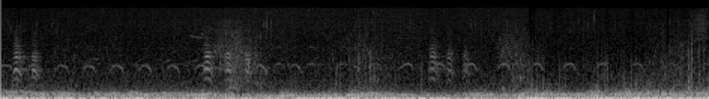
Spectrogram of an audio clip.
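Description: A bird calling in a rapid series of short, rising-and-falling notes, about three to four a second with brief pauses, over a steady low rumble.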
